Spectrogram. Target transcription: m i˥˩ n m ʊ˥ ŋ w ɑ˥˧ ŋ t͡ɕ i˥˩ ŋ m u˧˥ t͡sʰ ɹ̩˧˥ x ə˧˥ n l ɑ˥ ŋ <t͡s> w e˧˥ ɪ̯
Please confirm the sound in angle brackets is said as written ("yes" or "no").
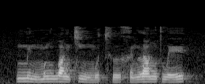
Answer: no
